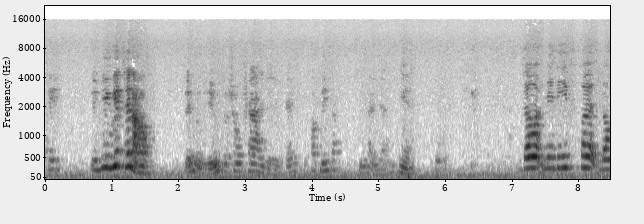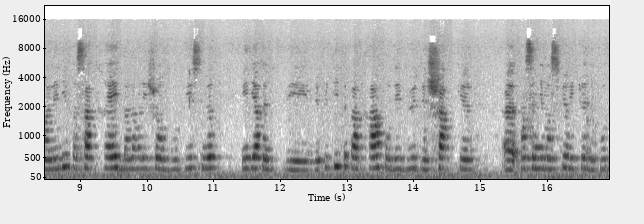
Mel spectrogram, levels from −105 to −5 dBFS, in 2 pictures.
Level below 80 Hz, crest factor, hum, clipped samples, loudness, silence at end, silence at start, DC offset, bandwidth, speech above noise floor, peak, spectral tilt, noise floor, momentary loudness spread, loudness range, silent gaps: -52 dBFS; 22 dB; none; under 0.1%; -31 LUFS; 0 s; 0 s; under 0.1%; 16 kHz; 21 dB; -10 dBFS; -3.5 dB/octave; -52 dBFS; 23 LU; 14 LU; none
